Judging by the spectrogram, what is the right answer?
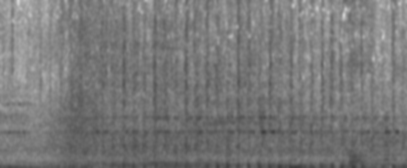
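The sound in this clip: Engine drone of a Mercedes-Benz car being driven, a steady low hum that takes on a faint rhythmic pulsing in the second half, with no voices over it.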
